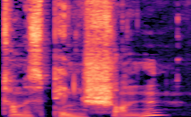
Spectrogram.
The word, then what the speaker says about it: Thomas Pynchon: Also man sagt Thomas Pynchon.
